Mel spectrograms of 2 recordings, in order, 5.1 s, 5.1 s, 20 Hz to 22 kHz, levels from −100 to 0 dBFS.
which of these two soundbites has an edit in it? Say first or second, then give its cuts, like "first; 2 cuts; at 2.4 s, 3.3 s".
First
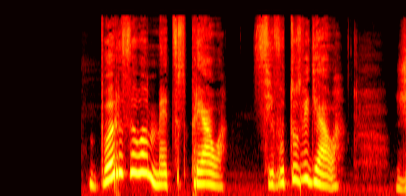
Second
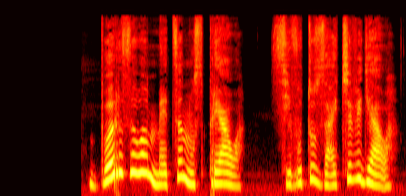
first; 2 cuts; at 2.2 s, 3.8 s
